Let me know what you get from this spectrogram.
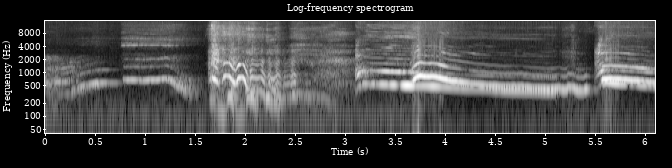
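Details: London the dog, taught over months to answer a fire siren, gives rising and falling howls, one long sustained note slowly sinking, amid noisy bursts that sound like laughter indoors.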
